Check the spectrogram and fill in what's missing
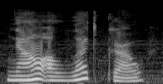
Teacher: let go if you both stop.首先，这个 now 后面的 o w 发 ow，嘴巴张大 ow，由大到小 ow nownow。 I will 这个 will 咱们可以弱弱的读，因为这个 will 啊在这里不做实义啊。Now I'll let go 这个 let 和 go 中间这个 let 的小 t 可以把它弱弱的去掉。Now I'll let go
